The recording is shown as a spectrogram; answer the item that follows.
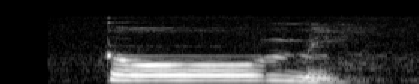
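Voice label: "toome", Mooré; be bitterbe difficult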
